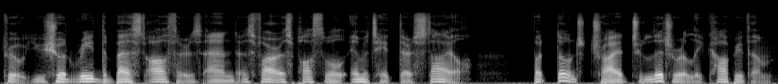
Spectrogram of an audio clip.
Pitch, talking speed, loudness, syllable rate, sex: 105 Hz, 170 wpm, -19 LUFS, 4.7 syllables/s, male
